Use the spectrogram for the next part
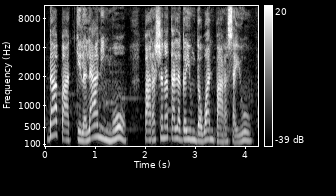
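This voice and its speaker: A woman with a Filipino accent playing a warm, self-deprecating single mother in a radio drama, speaking expressively. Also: medium pitch, normal speed, faint music behind, lightly acted. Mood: encouraging, tender.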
